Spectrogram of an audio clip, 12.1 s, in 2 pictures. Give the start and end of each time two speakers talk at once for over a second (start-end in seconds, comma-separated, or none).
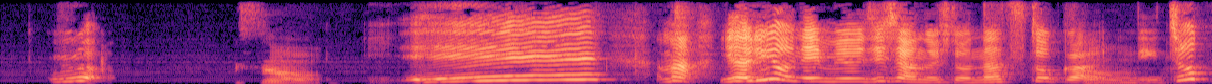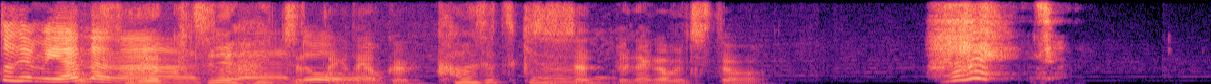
6.4-8.0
